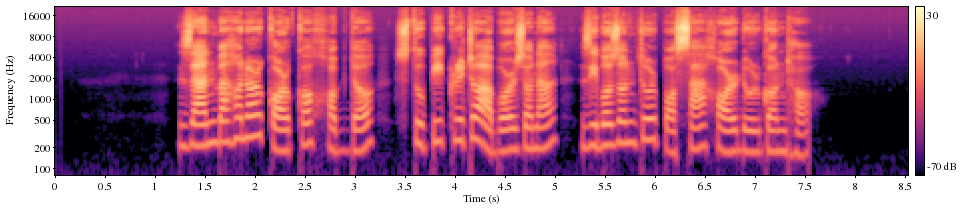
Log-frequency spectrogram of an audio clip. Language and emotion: Assamese, neutral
